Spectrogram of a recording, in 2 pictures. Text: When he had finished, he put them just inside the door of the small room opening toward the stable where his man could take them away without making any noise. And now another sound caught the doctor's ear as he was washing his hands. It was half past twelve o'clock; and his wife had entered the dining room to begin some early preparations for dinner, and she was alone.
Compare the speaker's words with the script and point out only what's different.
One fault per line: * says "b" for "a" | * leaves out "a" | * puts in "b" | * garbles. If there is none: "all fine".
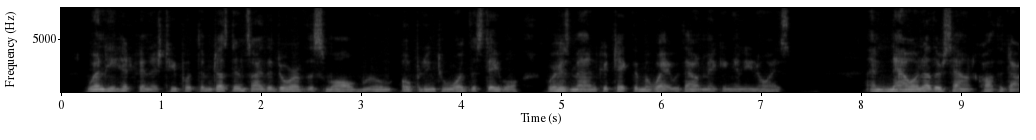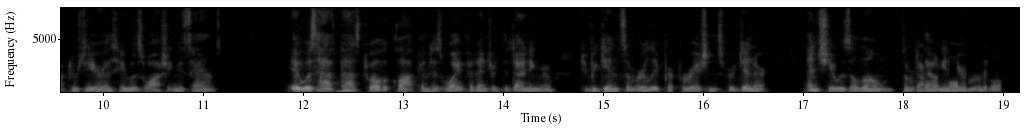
* garbles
